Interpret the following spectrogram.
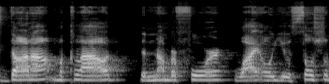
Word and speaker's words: McLeod: in my name but it's actually spelled m CLE e o d m CLE e o d it's pronounced McLoud but MC L EOD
